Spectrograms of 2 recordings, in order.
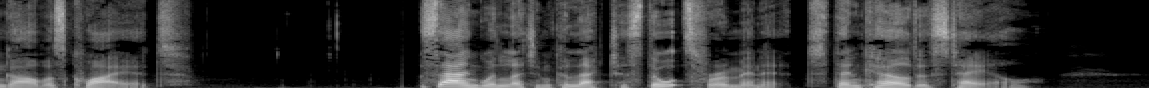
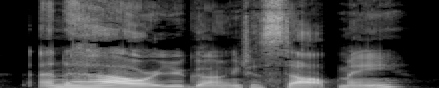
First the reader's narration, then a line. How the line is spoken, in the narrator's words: Sanguine purred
